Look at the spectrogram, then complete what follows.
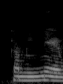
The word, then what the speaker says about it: caminé: And you see that tilde there, caminé, with an E and then a tilde on top of it. That makes us have to make that the syllable with the emphasis.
